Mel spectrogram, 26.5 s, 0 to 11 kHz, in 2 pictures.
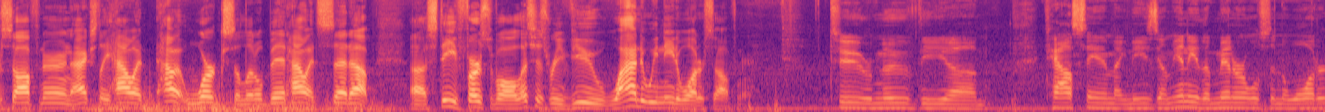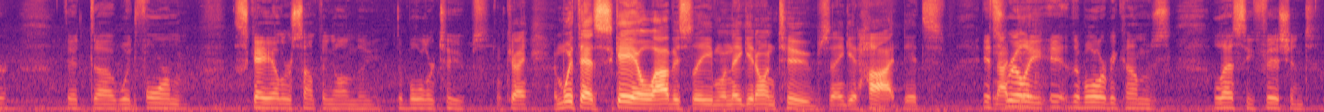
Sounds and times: Speech: 0.0s - 7.5s, 8.3s - 9.9s, 10.5s - 13.3s, 13.9s - 26.4s.

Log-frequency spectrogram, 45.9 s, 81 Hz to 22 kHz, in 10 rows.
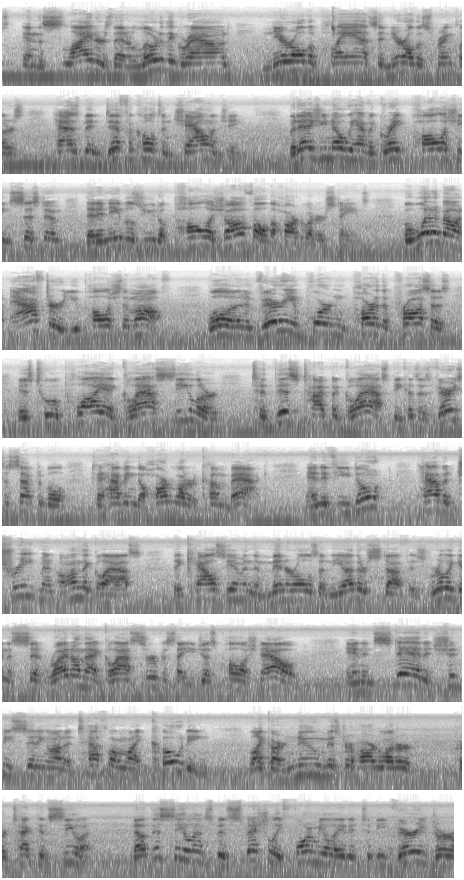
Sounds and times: Speech: 0.0s - 45.9s.

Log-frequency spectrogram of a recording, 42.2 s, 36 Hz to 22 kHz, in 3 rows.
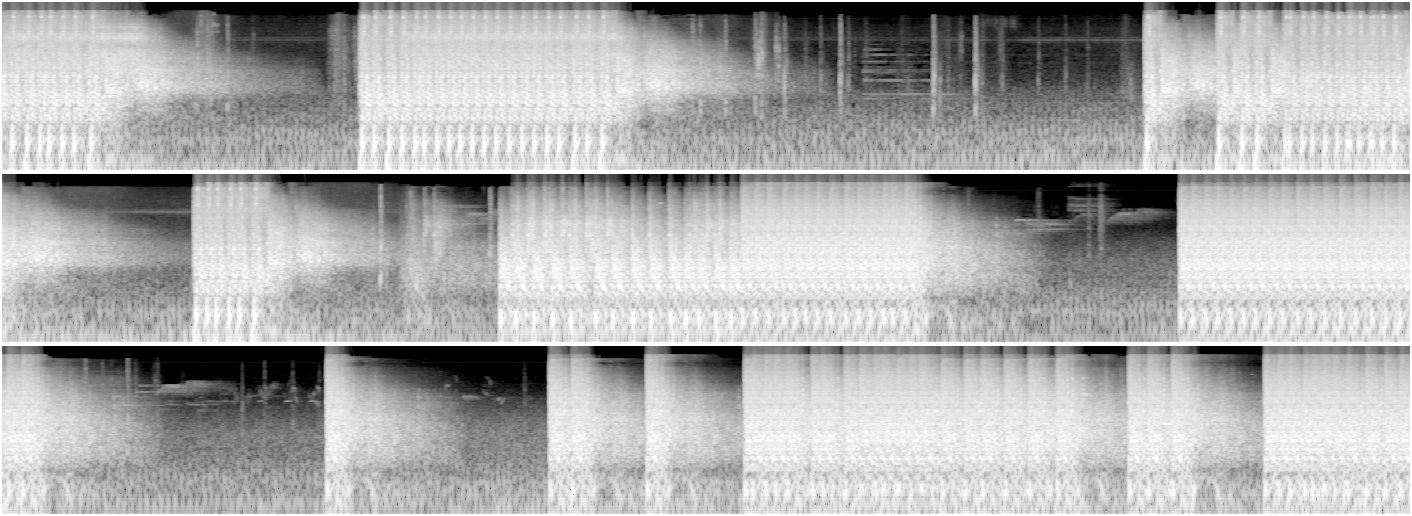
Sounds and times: Machine gun: 0.0s - 1.7s, 3.6s - 6.9s, 11.4s - 14.6s, 16.0s - 17.4s, 18.2s - 23.8s, 25.9s - 29.2s, 33.6s - 42.2s.

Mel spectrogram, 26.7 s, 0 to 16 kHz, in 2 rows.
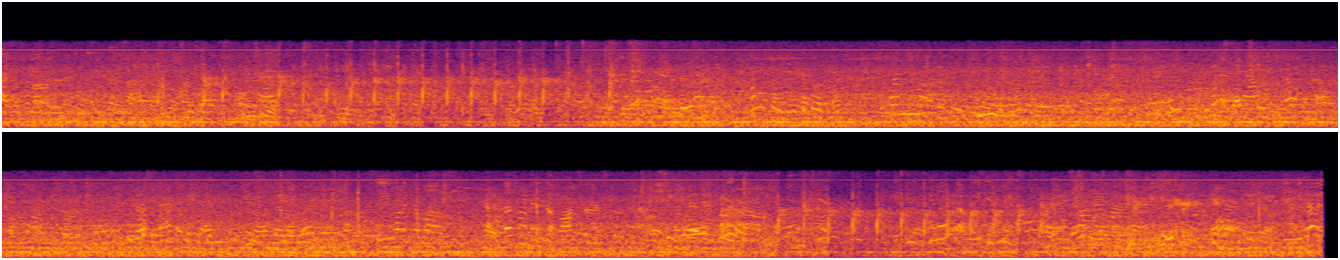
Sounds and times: Speech: 0.0s - 26.6s.

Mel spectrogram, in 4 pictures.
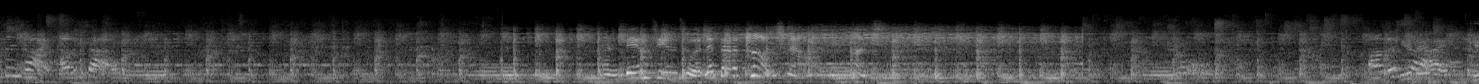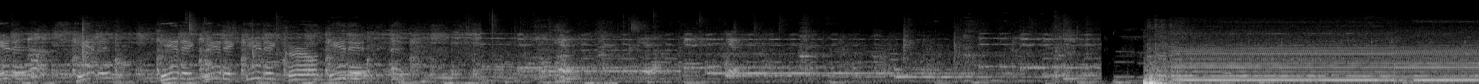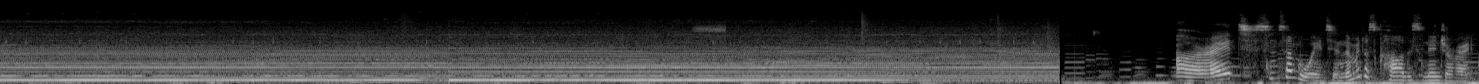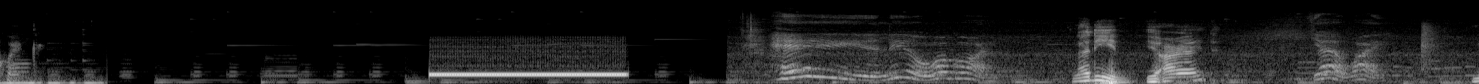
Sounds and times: Music: 0.0s - 26.6s, 36.5s - 37.6s, 38.3s - 59.1s
Speech: 41.4s - 44.8s, 55.1s - 56.5s.

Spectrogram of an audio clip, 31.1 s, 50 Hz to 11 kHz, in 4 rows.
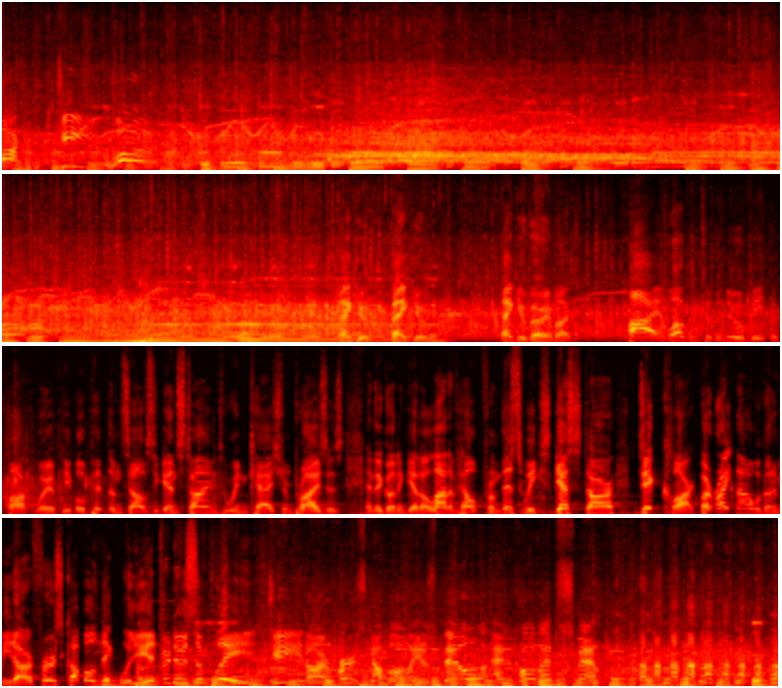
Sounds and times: Music: 0.0s - 12.6s, 24.4s - 31.1s
Speech: 12.8s - 29.3s.

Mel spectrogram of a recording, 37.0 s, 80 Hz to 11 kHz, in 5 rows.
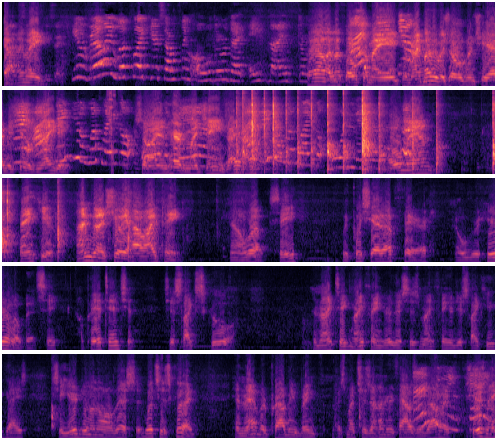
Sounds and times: Child speech, kid speaking: 0.9s - 13.9s, 35.6s - 36.9s.

